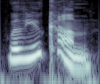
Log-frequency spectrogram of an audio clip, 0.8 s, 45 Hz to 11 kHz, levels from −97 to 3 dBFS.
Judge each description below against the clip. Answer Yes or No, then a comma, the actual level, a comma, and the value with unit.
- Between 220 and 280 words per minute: Yes, fast, 240 wpm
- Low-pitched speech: No, high, 225 Hz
